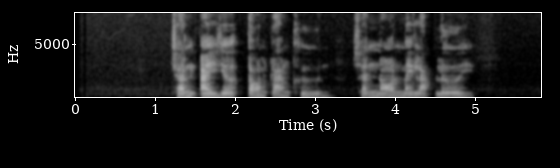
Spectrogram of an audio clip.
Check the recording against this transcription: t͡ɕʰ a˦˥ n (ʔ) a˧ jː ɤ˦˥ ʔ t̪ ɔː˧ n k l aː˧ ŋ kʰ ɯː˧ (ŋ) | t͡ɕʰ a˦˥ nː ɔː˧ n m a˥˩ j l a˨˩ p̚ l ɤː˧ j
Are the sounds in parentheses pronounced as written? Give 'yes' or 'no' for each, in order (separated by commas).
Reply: yes, no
